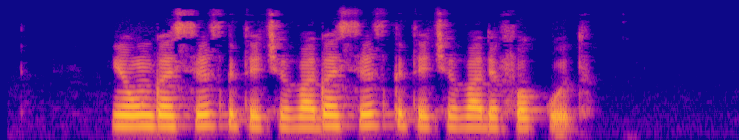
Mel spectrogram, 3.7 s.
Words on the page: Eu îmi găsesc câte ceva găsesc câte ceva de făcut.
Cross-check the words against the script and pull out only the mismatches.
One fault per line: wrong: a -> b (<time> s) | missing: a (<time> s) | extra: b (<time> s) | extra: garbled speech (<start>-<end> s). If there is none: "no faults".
no faults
